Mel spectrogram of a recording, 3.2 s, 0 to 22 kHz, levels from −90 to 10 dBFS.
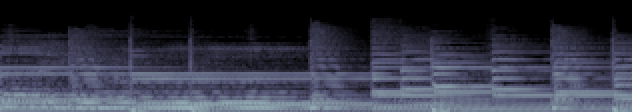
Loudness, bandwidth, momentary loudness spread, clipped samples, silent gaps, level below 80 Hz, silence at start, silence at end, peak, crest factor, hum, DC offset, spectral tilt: -30 LUFS; 8.8 kHz; 5 LU; under 0.1%; none; -42 dBFS; 0 s; 0 s; -16 dBFS; 12 dB; none; under 0.1%; -8 dB/octave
